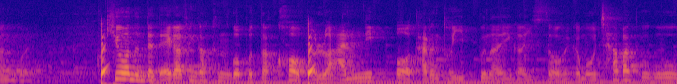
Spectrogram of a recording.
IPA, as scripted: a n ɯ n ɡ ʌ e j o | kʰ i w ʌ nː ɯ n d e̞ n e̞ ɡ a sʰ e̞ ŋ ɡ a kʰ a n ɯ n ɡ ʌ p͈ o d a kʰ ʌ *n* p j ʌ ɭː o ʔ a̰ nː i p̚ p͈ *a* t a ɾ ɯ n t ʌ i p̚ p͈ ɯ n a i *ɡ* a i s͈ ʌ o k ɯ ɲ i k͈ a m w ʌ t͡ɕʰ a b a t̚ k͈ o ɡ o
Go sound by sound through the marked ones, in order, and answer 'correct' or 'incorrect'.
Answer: incorrect, incorrect, correct

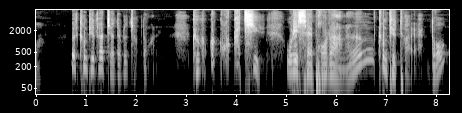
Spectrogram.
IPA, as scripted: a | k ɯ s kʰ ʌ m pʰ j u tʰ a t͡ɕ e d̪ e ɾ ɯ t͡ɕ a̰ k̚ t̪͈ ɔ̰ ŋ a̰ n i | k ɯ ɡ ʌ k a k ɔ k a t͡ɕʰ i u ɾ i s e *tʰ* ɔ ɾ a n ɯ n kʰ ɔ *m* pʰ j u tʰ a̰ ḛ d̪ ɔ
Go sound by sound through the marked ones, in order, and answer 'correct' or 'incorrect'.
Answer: incorrect, correct

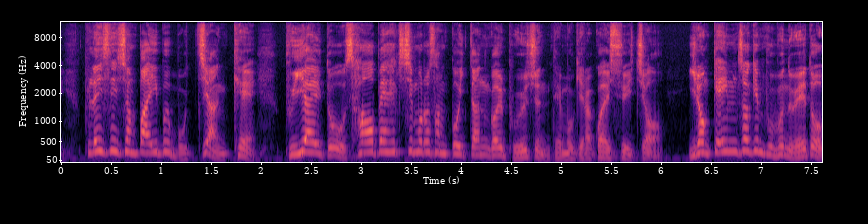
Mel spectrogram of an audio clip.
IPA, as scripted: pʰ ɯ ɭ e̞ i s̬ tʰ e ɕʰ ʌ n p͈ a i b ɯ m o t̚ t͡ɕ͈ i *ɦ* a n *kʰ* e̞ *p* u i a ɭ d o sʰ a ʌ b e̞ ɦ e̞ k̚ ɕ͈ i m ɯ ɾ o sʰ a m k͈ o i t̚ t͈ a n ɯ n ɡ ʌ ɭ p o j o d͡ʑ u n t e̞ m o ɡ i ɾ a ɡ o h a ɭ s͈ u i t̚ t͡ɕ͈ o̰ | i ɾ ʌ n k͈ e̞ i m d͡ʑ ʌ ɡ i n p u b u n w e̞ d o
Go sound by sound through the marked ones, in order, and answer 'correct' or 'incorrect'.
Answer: incorrect, correct, correct

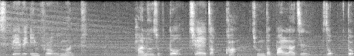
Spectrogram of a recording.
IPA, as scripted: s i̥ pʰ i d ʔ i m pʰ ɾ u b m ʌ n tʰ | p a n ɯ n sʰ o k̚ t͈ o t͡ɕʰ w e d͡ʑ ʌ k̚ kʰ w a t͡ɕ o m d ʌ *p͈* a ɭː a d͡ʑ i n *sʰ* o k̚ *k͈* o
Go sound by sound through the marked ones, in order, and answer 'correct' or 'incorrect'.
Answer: correct, correct, incorrect

